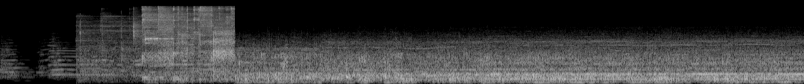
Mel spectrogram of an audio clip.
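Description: Handheld electric mixer running steadily, its beaters creaming butter and sugar in a bowl, with a steady motor drone. For the first second or so after it starts there is an extra loud rushing sound.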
